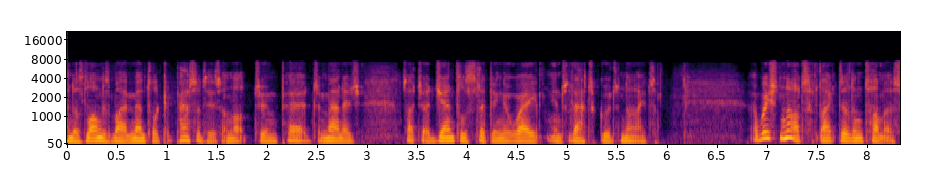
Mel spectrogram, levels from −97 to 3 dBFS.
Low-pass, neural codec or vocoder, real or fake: 7.2 kHz; codec, 16 kHz, 16 kbps, FreqCodec, smaller model; fake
